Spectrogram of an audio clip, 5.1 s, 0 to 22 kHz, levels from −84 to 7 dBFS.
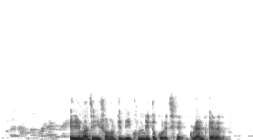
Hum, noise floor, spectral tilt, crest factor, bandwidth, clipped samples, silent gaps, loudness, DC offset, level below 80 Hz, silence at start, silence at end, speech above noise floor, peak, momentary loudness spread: none; -49 dBFS; -9 dB/octave; 14 dB; 6.8 kHz; under 0.1%; none; -15 LUFS; under 0.1%; -56 dBFS; 1.4 s; 0.6 s; 36 dB; -2 dBFS; 10 LU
